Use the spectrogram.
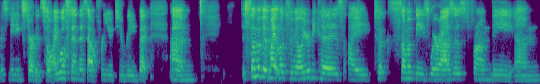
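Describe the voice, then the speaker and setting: A woman with a plain, everyday voice, a moderate pace and ordinary pitch variation. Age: 60s. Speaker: church mission center leader. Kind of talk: church council meeting presentation; casual chat.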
